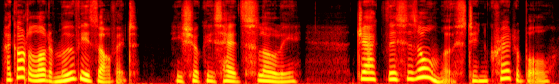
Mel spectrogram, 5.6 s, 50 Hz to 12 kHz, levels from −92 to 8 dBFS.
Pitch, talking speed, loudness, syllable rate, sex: 215 Hz, 195 wpm, -19 LUFS, 5.1 syllables/s, female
